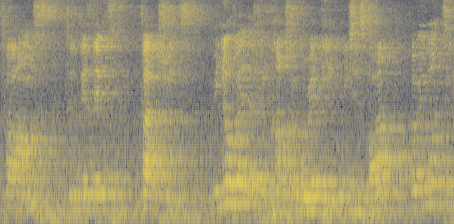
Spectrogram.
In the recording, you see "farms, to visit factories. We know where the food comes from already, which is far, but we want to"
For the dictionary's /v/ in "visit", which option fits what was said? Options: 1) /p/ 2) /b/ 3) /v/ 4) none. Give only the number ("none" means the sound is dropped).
3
